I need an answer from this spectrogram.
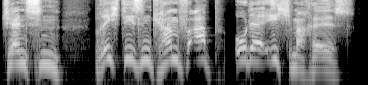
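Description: A man's voice: high voice, sing-song, unhurried, fairly bright tone, slightly rough, no echo, studio quality, pitched above the performer's own voice, full character voice. A man voicing a worried, stern young man who scolds his best friend in an urgent way. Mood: angry.

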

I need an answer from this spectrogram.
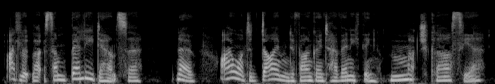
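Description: A woman's voice: lowish voice, animated, brisk, husky. A woman narrator voicing a squeamish, dramatic teenage girl who protests and pleads in a whiny manner. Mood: breezy.

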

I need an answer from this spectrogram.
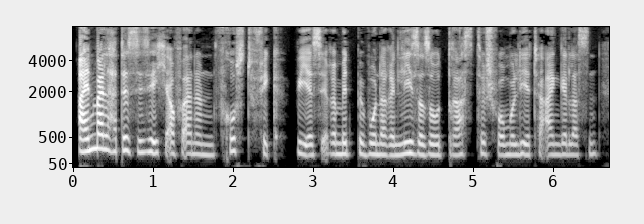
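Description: A woman reading an audiobook in calm, measured scripted narration. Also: medium pitch, no room sound, studio quality.

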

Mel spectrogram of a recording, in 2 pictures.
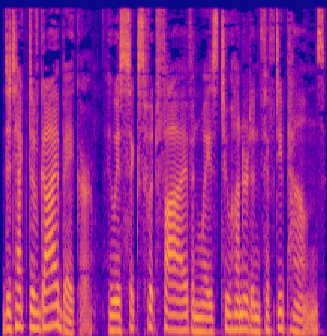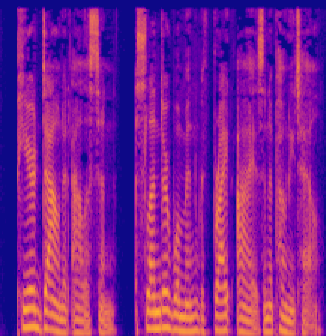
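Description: Steady nonfiction audiobook narrator, mid pitch, very dry close studio mic. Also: normal speed, few pauses, dry recording.

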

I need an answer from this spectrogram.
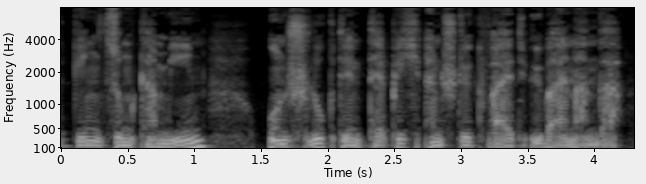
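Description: A man narrating a classic crime audiobook in a measured, expressive reading style. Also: a bass voice, vocal fry, slightly rough. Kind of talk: scripted narration.

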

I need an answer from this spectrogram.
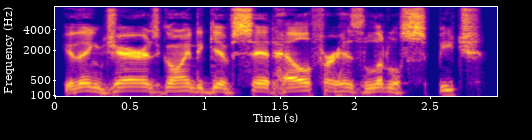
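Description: A man's voice: sits low, fairly even intonation, moderate pace, fairly bright tone, no room sound, studio quality. A man doing a growling, surly warrior chief. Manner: gruff, curt. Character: surly brooding male warrior leader, growling.

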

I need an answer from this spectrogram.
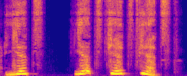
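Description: A man voicing a demanding, heavily pregnant young woman with late-night cravings, shrill and bratty. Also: very slow, vocal fry, darkish tone, no room sound, full character voice. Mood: shrieking.

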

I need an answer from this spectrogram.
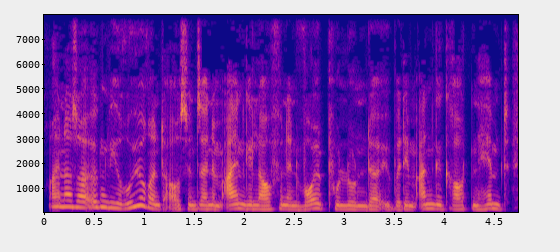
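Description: A woman narrating a contemporary novel in first person, telling it in a lively way. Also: low-pitched, quick pace, creaky, no echo. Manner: lively first-person storytelling, acting out dialogue. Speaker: audiobook narrator. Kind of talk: scripted narration.

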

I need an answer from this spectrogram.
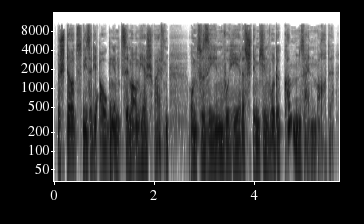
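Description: A man reads a children's storybook slowly and playfully, speaking straight to the young listeners. His voice is low and very breathy, with a lively melody. The recording is close and completely dry. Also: dry recording. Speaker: audiobook narrator.

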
